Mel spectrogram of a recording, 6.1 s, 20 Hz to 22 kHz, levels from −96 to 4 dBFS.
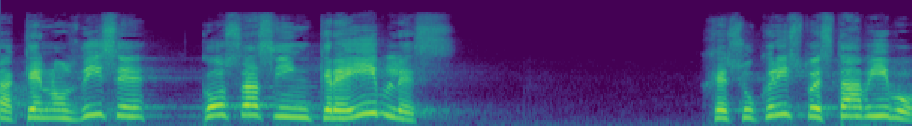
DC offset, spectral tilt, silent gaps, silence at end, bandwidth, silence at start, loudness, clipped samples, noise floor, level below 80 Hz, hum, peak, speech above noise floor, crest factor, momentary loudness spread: under 0.1%; -3.5 dB/octave; none; 0 s; 15 kHz; 0 s; -18 LUFS; under 0.1%; -71 dBFS; -58 dBFS; none; -2 dBFS; 53 dB; 18 dB; 10 LU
